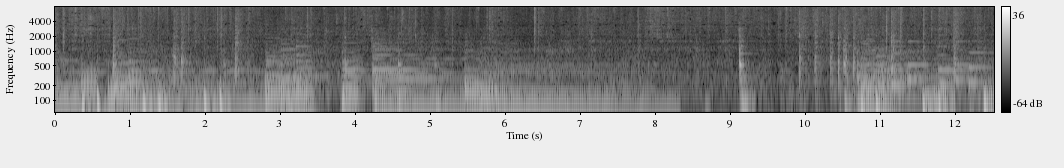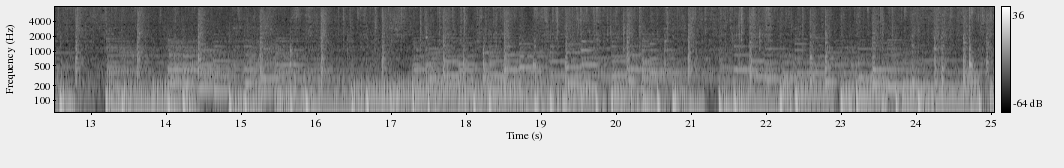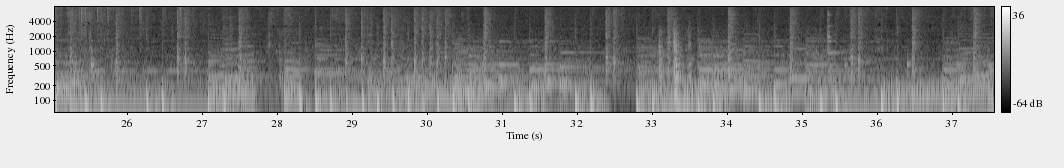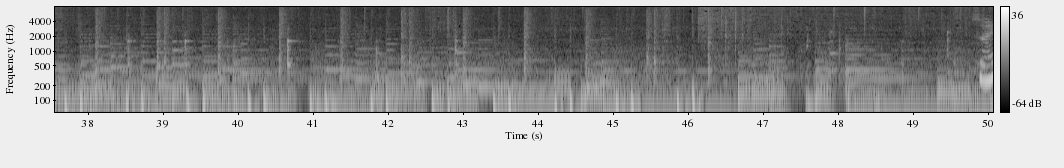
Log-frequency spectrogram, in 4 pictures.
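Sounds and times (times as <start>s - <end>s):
background music: 0.0s - 8.4s, 10.3s - 50.0s
wooden spatula stirring: 0.0s - 27.1s, 35.3s - 44.7s, 45.3s - 50.0s
ginger sizzling in oil: 0.0s - 50.0s
wooden spoon stirring: 14.8s - 27.0s, 45.5s - 50.0s.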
